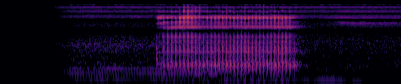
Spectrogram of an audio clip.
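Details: Sleepy bulldog snoring: one long rasping, buzzy snore of about a second and a half rising out of quiet room hiss, with a fine rapid flutter running through it.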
